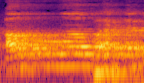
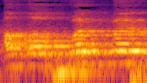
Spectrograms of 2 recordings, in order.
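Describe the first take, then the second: First: No w sound comes before akbar. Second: A voiced w sound comes before akbar. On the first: The speaker calls it right. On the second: The speaker calls it wrong.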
